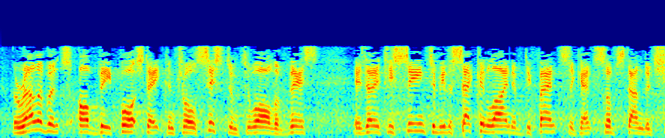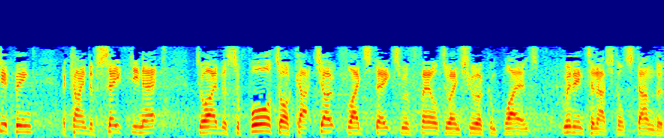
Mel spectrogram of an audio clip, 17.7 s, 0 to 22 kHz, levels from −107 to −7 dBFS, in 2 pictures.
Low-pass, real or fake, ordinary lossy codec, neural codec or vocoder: 5.4 kHz; real; none; none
